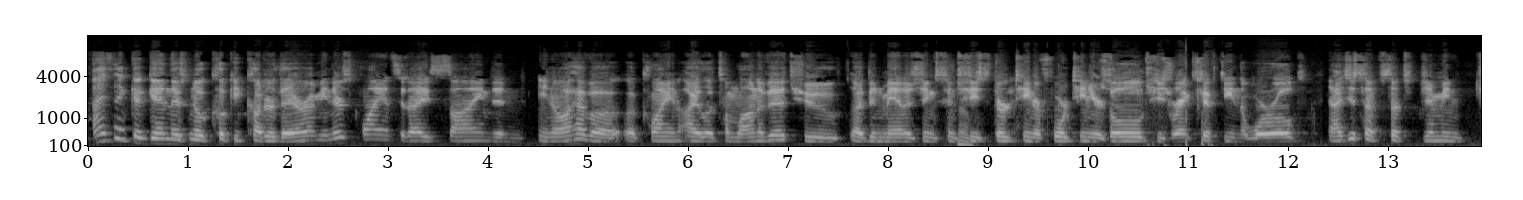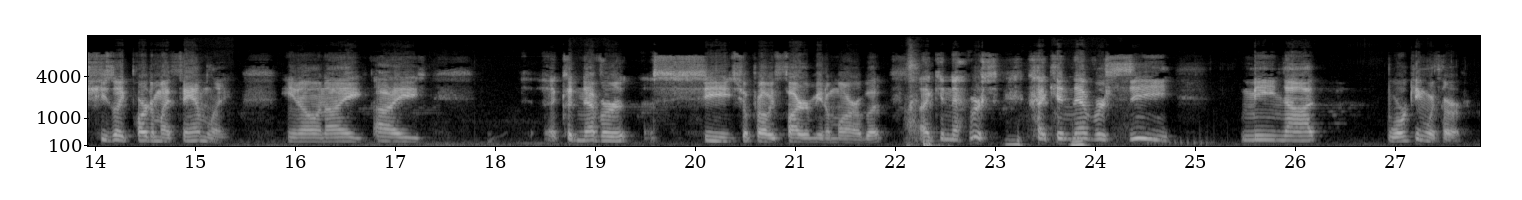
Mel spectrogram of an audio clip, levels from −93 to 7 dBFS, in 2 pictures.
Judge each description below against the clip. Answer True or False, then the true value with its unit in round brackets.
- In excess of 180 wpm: False (175 wpm)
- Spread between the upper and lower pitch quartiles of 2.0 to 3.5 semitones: True (3.1 semitones)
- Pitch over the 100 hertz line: True (135 Hz)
